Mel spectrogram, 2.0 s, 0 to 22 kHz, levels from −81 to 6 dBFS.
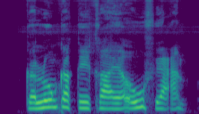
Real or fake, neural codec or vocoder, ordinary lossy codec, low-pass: fake; vocoder, 44.1 kHz, 128 mel bands every 512 samples, BigVGAN v2; none; none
